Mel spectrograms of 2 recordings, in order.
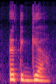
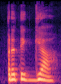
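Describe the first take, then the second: No difference in how they are said.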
